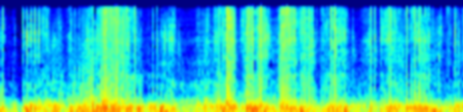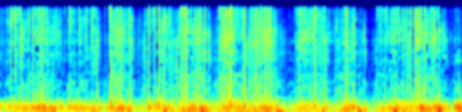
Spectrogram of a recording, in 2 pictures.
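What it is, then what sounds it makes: Metal microphone grille being scratched. Long nails scratch fast and hard across the mesh grille of an uncovered dark metal USB condenser desktop microphone, working from the sides and the top. The result is a dense, continuous scraping dominated by a heavy low rumble, with rapid bright bursts of rasp flickering through it.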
